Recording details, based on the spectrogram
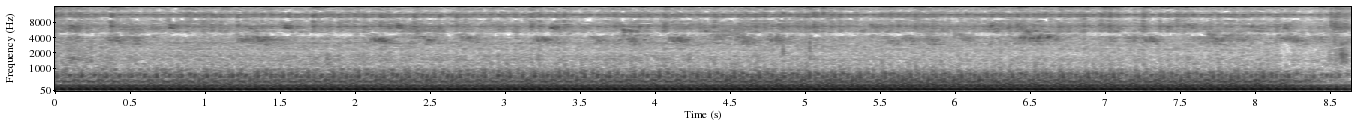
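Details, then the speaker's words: Ford Falcon after replacing a broken coolant T fitting on the turbo water/oil feed, coolant bleeding: smooth, even idle with a steady low rumble and no ticks, knocks or misses; healthy running, recorded again because earlier clip was windy outside. "Yeah, just another clip of how it sounds, because the last video was a little bit windy while I was outside."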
